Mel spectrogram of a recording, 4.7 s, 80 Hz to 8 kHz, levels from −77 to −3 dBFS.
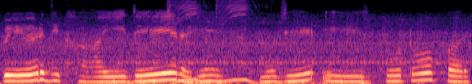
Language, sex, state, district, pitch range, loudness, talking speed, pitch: Hindi, female, Madhya Pradesh, Umaria, 185-220 Hz, -15 LUFS, 100 wpm, 195 Hz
